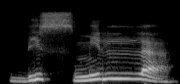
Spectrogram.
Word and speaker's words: Bismillah: Lam jalalah tarqiq adalah lam pada lafaz Allah yang cara bacanya tipis.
